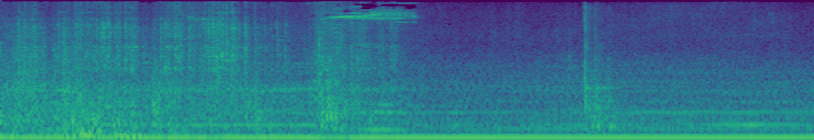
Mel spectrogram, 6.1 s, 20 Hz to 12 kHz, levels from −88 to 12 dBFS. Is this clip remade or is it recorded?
recorded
